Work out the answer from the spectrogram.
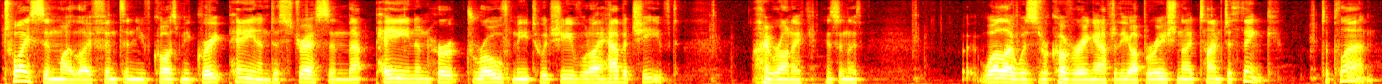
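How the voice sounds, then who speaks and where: An amateur actor with an Irish accent playing a wronged older brother back from abroad, telling his story in a deliberate, pointed way. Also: mid-range voice, flat delivery, a little mellow, natural voice. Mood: hurt, resolute. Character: wronged older emigrant brother, cancer survivor, measured, bitter. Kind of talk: amateur stage drama acting, long monologue.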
